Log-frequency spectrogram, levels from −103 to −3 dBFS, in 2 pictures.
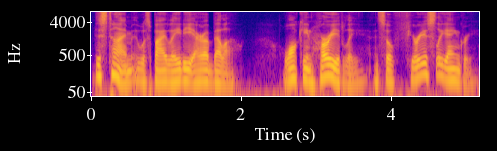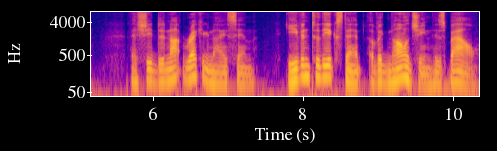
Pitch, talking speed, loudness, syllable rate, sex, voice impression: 100 Hz, 155 wpm, -21 LUFS, 5.2 syllables/s, male, very masculine, slightly young, adult-like, thick, tensed, powerful, bright, soft, very clear, fluent, slightly raspy, very cool, very intellectual, very refreshing, very sincere, very calm, mature, very friendly, very reassuring, unique, very elegant, slightly wild, very sweet, lively, kind, slightly modest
